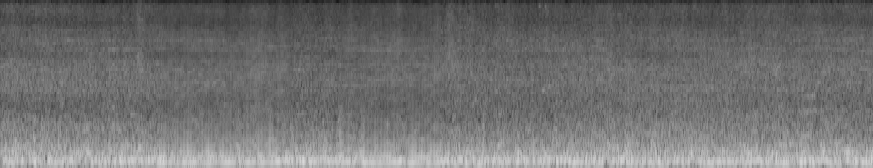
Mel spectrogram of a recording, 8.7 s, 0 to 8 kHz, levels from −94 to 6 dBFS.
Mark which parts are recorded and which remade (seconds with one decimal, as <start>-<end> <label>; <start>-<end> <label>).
0.0-1.6 recorded; 1.6-2.9 remade; 2.9-3.4 recorded; 3.4-4.4 remade; 4.4-8.7 recorded

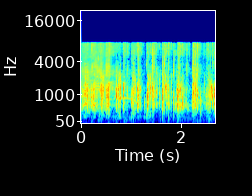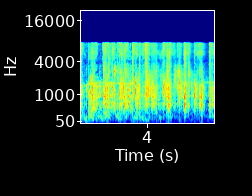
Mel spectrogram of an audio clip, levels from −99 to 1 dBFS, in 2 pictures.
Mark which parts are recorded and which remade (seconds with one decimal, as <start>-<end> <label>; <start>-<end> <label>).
0.0-0.7 remade; 0.7-3.9 recorded; 3.9-5.4 remade

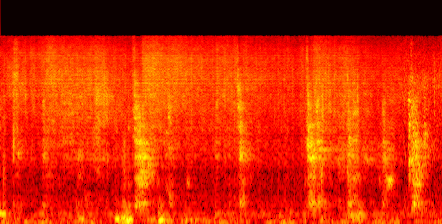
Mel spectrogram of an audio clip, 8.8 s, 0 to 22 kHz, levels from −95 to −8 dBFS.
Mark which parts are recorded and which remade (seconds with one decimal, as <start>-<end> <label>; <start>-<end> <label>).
0.0-8.0 remade; 8.0-8.8 recorded

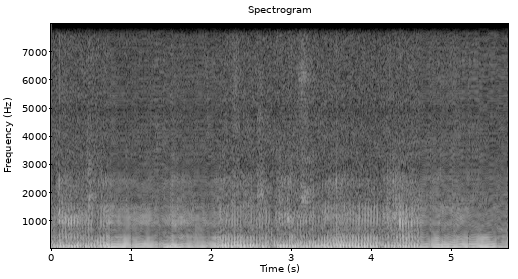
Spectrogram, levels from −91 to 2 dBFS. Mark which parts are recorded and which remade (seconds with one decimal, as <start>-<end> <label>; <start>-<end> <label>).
0.0-0.7 recorded; 0.7-2.1 remade; 2.1-4.6 recorded; 4.6-5.7 remade

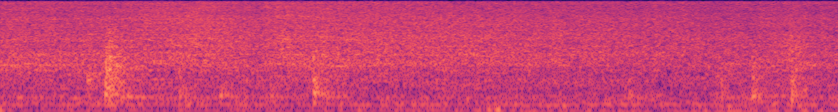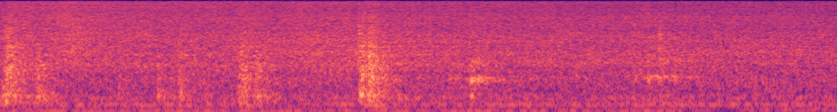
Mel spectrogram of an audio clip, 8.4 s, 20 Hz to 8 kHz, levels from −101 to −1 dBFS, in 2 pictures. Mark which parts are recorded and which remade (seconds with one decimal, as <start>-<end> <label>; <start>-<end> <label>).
0.0-2.6 recorded; 2.6-7.6 remade; 7.6-8.4 recorded

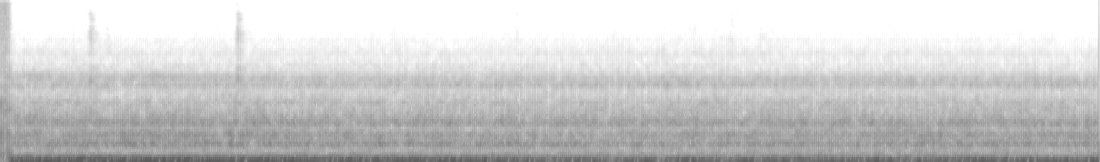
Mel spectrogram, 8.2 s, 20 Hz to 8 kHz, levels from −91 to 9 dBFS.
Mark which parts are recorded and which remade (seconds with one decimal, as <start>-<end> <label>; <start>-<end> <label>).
0.0-8.3 remade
